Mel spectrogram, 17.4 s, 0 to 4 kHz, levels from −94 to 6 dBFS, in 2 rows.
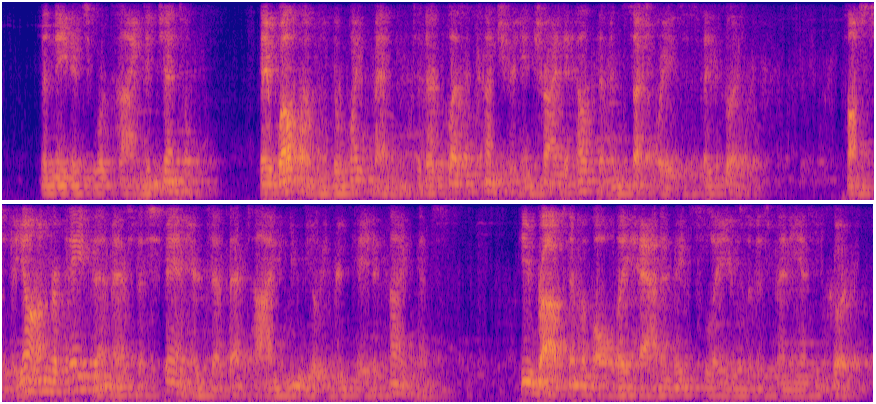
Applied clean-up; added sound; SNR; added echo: neural separator model SepFormer DNS4.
